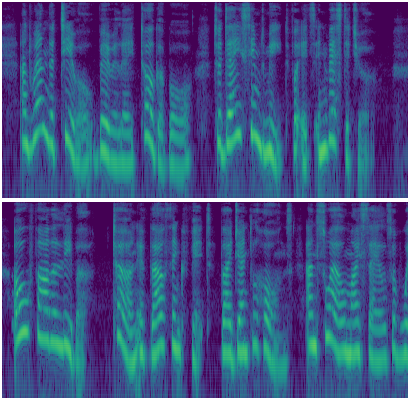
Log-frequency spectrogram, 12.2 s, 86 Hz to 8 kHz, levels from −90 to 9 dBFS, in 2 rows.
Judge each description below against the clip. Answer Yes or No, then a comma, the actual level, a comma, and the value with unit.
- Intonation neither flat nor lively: No, wide, 5.7 semitones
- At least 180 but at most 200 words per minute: No, average, 160 wpm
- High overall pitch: Yes, very high, 255 Hz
